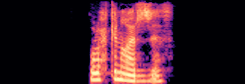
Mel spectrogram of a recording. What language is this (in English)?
Kabyle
